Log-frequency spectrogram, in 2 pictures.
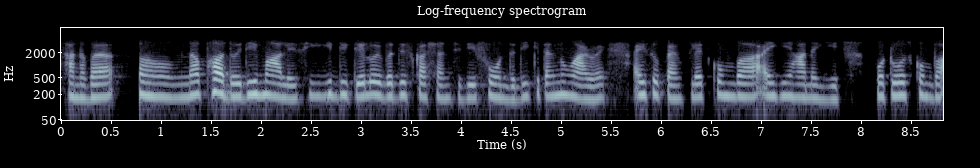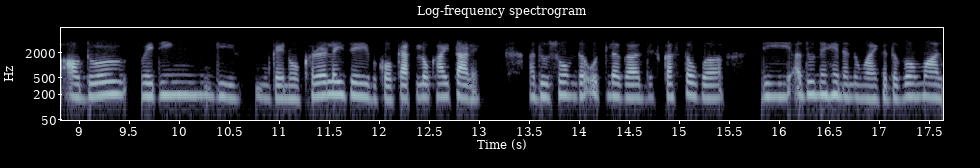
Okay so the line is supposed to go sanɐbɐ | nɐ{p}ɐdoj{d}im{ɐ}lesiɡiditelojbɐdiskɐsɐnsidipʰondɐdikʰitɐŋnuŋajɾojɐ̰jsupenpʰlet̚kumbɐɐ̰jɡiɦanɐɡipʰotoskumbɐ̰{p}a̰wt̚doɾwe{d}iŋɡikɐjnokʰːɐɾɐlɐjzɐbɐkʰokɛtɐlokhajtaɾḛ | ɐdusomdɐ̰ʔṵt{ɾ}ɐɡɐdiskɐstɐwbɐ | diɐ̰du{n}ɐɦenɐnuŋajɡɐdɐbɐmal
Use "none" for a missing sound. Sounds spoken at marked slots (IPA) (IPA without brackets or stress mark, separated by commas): pʰ, d, a, ʔ, d, l, n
